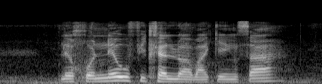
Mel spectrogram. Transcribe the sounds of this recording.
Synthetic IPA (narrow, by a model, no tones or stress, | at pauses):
lɪk͡xʰʊn̩neʊfit͡ɬʰɛl̩wabakʼeŋ̩sa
